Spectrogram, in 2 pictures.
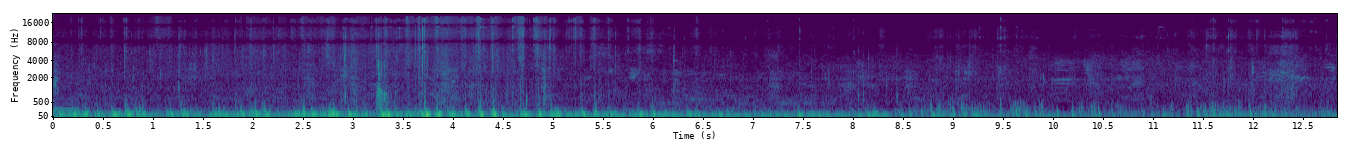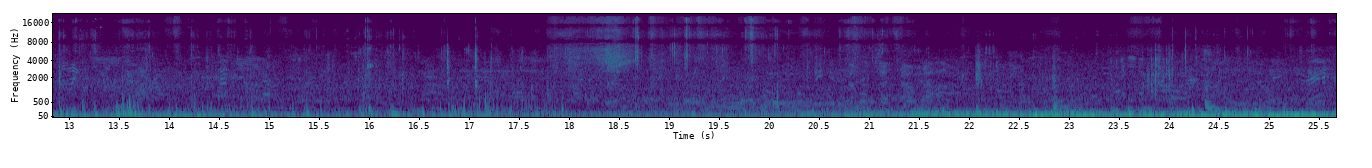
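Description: Horse hooves clip-clop at a show jumping and cross-country event during the Cotswold Cup Championships, a steady galloping rhythm close by, with a rider's voice and encouraging talk over it.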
